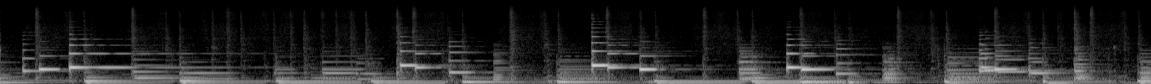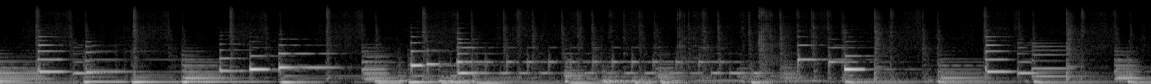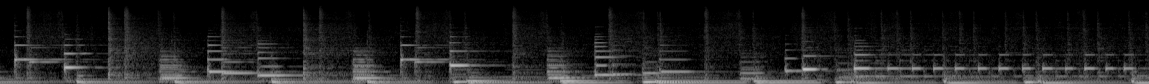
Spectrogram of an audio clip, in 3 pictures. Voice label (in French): soirée jazz sur radio; Radio Classique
